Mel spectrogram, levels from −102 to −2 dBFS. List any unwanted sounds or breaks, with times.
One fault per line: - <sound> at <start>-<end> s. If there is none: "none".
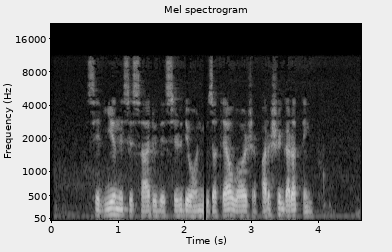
- dropout at 2.3-2.3 s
